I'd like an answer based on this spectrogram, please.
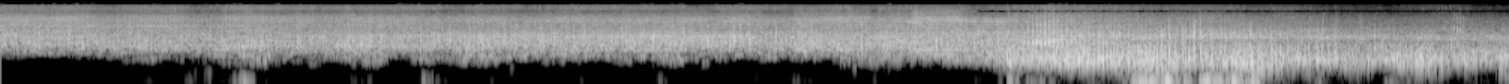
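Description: Motorbike engines running in the lot, a steady rough noise that turns louder and deeper about two-thirds of the way in.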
